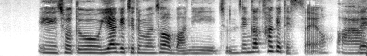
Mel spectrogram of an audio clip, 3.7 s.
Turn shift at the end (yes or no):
yes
